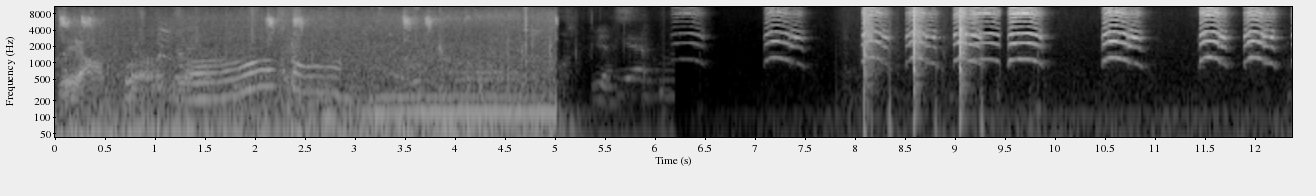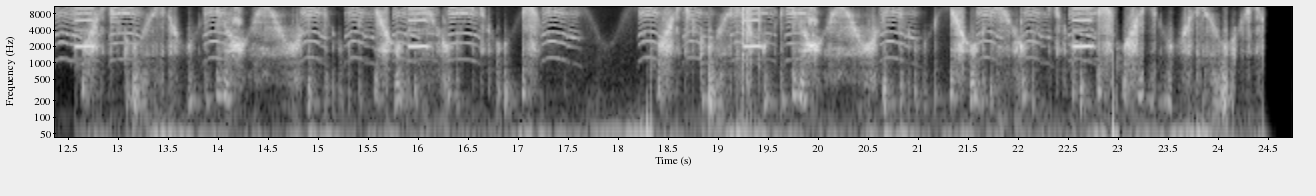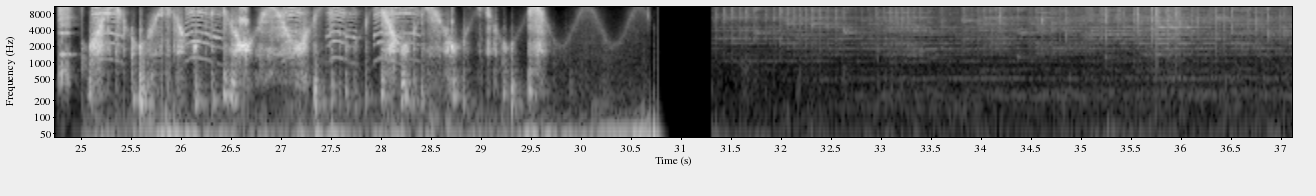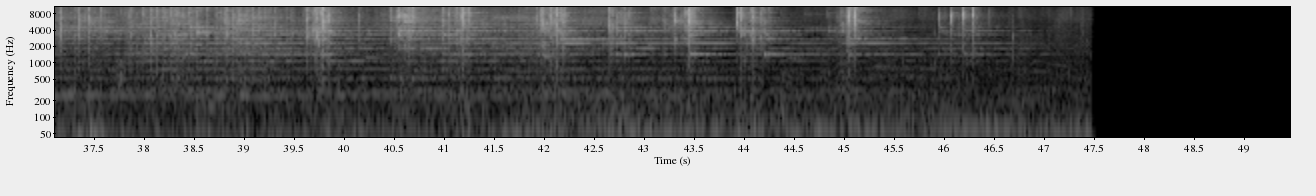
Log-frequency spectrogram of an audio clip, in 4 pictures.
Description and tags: SonicPostcard HD Ben&Xan
Here is Ben & Xan's composition. It is also a almost a combination of an abstract piece of sound art and the a sonic postcard concept. I think they have used some of their mySounds in here which was not the idea, but regardless, it is a really interesting mix of sounds, some of which have had effects put on them and others which don't. Have a listen and see what you think. Can you identify the sounds?
Ben, humprhy-davy, UK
